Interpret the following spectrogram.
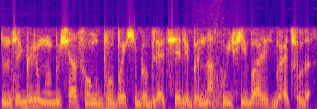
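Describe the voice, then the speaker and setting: A soldier on an intercepted radio phone call, talking coarsely and swearing constantly. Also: male voice, medium pitch, fairly even intonation, fast talker, gravelly, slightly rough. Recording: tinny intercepted phone line, faint music.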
